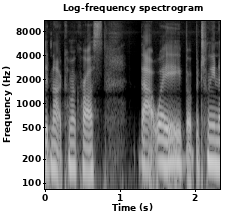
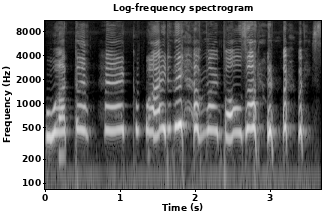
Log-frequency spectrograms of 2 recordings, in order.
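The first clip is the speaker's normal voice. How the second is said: mock blubbering sob, very high-pitched; 3 dB louder than usual. Retelling a man's reply from the back seat, imitating someone sobbing. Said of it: "Just sobbing".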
